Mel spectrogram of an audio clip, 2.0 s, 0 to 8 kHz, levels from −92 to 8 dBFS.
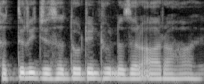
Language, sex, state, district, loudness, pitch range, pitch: Hindi, male, Arunachal Pradesh, Longding, -14 LUFS, 130-140 Hz, 135 Hz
